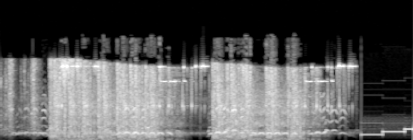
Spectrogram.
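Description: A gunfire sound effect plays as two long bursts of rapid, dense shots separated by a short gap, followed by a few stepped electronic tones at the end.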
